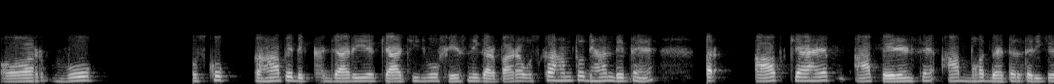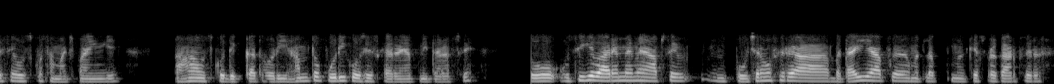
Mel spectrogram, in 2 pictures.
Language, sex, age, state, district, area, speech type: Hindi, male, 18-30, Madhya Pradesh, Bhopal, urban, conversation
